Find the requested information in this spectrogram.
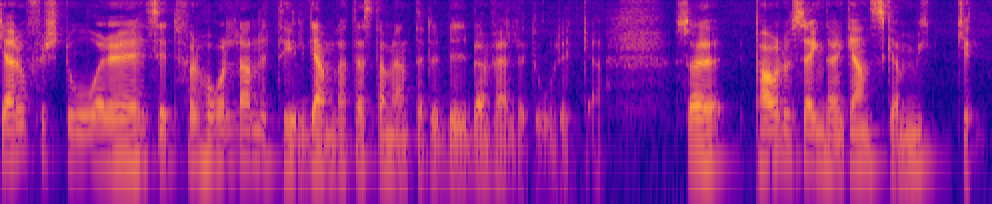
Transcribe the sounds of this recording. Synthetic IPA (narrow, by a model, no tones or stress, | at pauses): aɾɔfœʂʈoːsɪt̪fœɾɦɔlːand̪ət̪ʰɪlɡamlat̪ʰɛst̪amɛnt̪ət̪ɪbiːbənvɛld̪ɪ̰t̪ṵːlḭːkʰa̰sɔpʰaʊlɵsɛŋd̪aɡanskamʏkːə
